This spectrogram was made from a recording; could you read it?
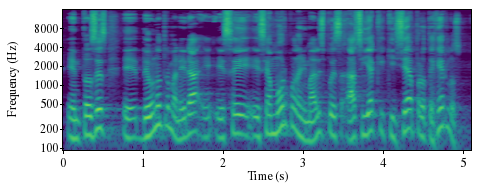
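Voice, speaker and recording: A middle-aged male pastor, preaching a sermon in a humorous storytelling manner with lively asides. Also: fairly high pitch, quick pace.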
